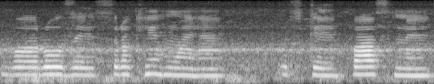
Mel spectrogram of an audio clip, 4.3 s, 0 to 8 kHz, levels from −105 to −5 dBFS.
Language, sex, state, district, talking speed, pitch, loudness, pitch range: Hindi, female, Madhya Pradesh, Dhar, 110 wpm, 230 Hz, -19 LUFS, 210-240 Hz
